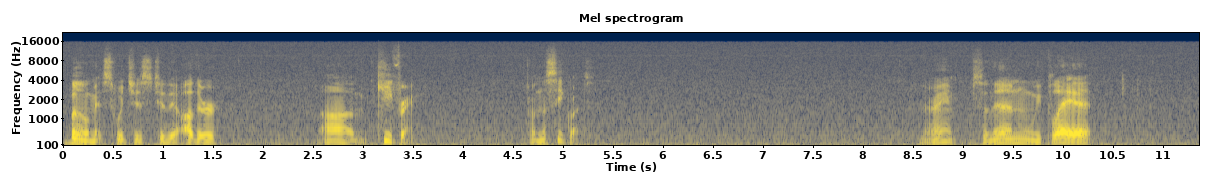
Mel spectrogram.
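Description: A man talks calmly into a close microphone, in short phrases with pauses.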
